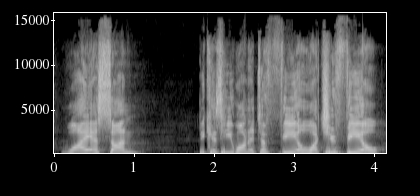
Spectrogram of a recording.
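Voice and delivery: slow, high, ringing proclamation; impassioned preaching. Real, not acted. Preacher tells the crowd the world is them, fervent slow preaching. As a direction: drive each phrase out to the whole crowd.

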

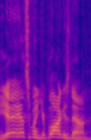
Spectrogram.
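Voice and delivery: high, sing-song mock of a tweeting crowd; mocking Twitter users. Twitter users telling the host his blog is down, high sing-song mock. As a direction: imitate the internet gleefully pointing out the outage. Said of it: "So Twitter is like".

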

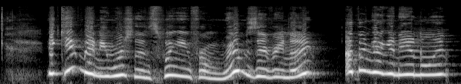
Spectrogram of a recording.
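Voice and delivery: put-on high, loud boy voice; playful kid. A narrator's reading. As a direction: answer back playfully in a high voice. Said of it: "changing into a playful expression".

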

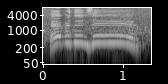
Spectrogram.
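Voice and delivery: high, relieved cry of joy; excited. Real, not acted. Player sees all his items, high excited relief. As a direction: burst out with relief.

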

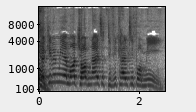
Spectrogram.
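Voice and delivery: high, loud complaint; exasperated cashier. Acted. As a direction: complain loudly, fed up. Cashier argues back.

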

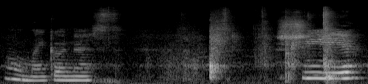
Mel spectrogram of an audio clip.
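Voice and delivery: usual speaking voice

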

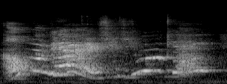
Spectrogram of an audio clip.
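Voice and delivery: hammed-up high worried squeal; mock panic. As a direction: squeak out concern over a screaming friend. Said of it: "I was like".

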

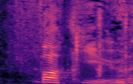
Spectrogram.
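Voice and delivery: laughing mock insult, cracking up. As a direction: spit it out then burst laughing.

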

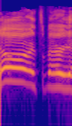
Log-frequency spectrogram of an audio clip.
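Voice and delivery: high-pitched hammed-up delight; mock delighted greeting. Co-host acts Larry greeting Marianne, mock delight. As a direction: exclaim it high, imitating relief.

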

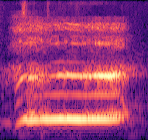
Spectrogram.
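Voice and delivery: sharp loud gasp; shocked gasp. Real, not acted. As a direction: gasp in horror at the mess. Dip spilled on mom's laptop.

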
